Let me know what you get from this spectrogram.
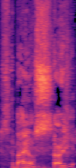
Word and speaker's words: Ceballos: Cabellos, was that what I say his name? – Yeah. Ceballos.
